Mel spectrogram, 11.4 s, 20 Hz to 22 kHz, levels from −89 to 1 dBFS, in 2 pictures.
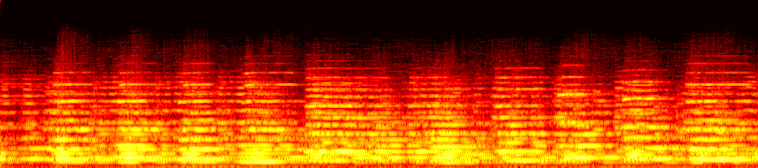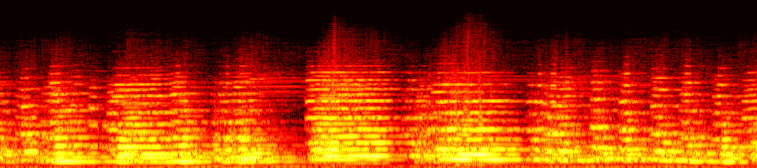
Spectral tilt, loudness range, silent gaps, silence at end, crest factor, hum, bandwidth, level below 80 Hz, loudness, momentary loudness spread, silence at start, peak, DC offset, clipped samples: -8 dB/octave; 1 LU; none; 0 s; 14 dB; none; 6.8 kHz; -46 dBFS; -17 LUFS; 6 LU; 0 s; -2 dBFS; under 0.1%; under 0.1%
